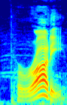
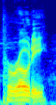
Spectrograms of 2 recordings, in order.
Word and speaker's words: Parody: outside corner i apologize that is parody not perroti mispronunciation there on my part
